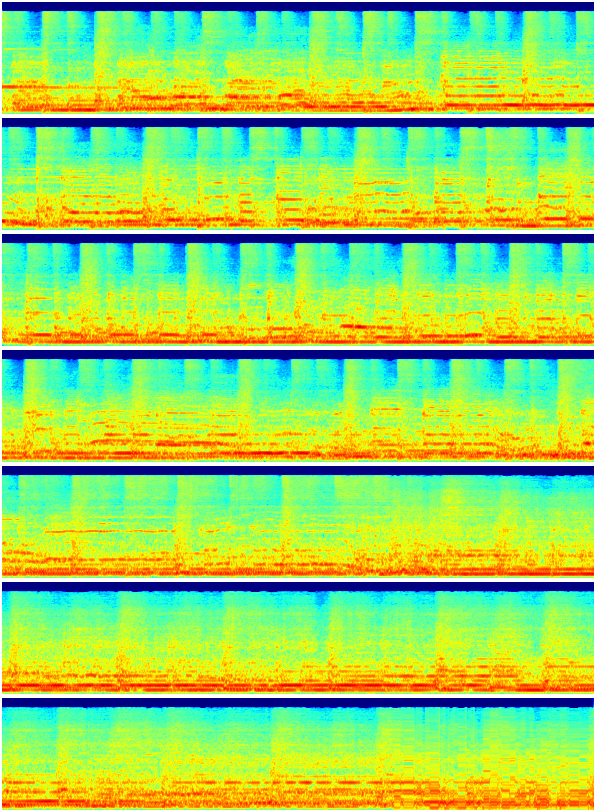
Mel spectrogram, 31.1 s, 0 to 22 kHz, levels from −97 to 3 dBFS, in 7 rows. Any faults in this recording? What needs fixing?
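From 29.59 s to the end at 31.08 s, robotic sound from repeated short buffers: a rigid 100 Hz buzz, likely from a 10 ms block replayed for most of that stretch while fresh audio went missing. Fix it with a larger input buffer or a higher processing-thread priority so new audio always arrives before the old block runs out.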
